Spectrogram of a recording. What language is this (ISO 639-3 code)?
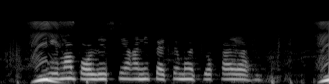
mar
